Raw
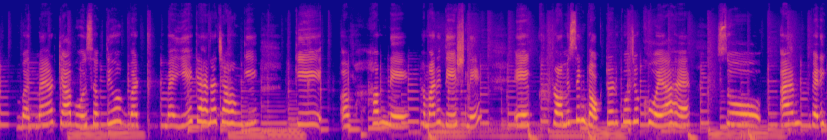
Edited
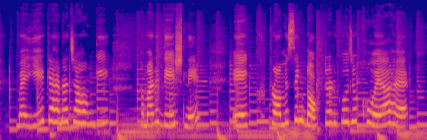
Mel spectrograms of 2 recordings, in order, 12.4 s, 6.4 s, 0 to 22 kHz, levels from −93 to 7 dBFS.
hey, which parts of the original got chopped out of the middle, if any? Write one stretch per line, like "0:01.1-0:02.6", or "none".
0:04.2-0:06.2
